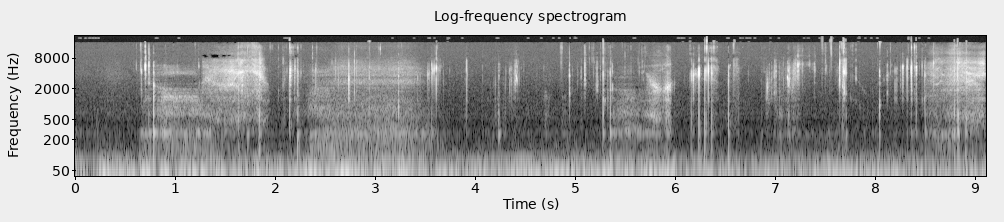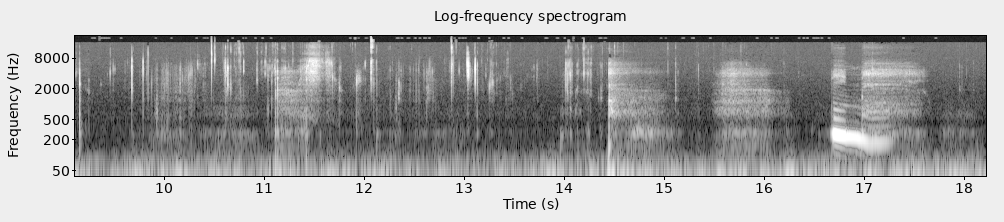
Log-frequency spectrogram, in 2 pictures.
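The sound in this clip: Crunchy chewing and biting of tasty food, many soft moist crunches in an uneven rhythm over a long stretch, with a quiet voice murmuring now and then.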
